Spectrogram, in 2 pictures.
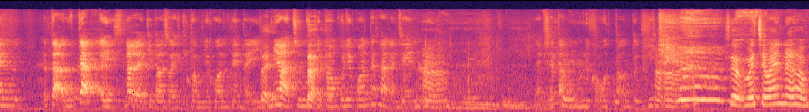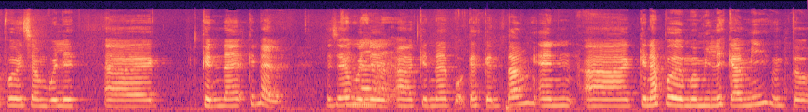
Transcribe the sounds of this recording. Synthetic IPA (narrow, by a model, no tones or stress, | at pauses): ɛn | t̪aʔbəkaʔisnaʔlakit̪asakit̪abolɛhkɔnt̪ɛnt̪aʔit̪aniat͡ʃumt̪akiapulekɔnt̪ɛnaʔkad͡ʒanʔa | t̪aʔbsat̪məmulukaʔkot̪aʔunt̪ʊkiəʔəsomat͡ʃamːanãampəmat͡ʃambolɛh | ə | kənalkənalah | sat͡ʃabolɛhəkənalpɔt̚kaskənt̪aŋɛ̃nəkənapamə̃milɪhkamĩunt̪ʊʔ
